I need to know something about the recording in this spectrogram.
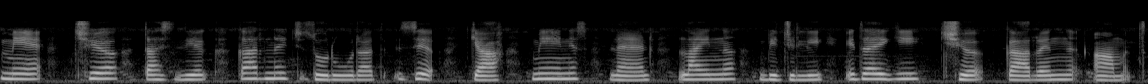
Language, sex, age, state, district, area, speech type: Kashmiri, female, 30-45, Jammu and Kashmir, Anantnag, urban, read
